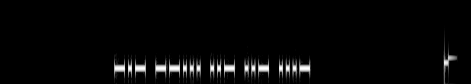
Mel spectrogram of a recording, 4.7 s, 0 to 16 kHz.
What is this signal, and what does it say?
Morse code, heard as a keyed tone, about 34 wpm, 700 Hz. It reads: K7UUV
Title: USA Call Signs - 2x Character Spacing - 35wpm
